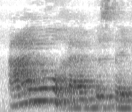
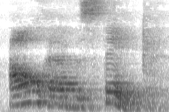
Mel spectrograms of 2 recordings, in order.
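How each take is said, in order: First: I will is said as two full words. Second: I will is shortened to one syllable, I'll. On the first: "you can say I will, but usually don't say I will" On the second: "You say I'll"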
